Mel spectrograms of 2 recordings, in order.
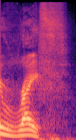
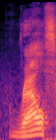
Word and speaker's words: Ralph: People say Rafe. Yeah, I hear Rafe. And I go Ralph because it's spelt like Ralph.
